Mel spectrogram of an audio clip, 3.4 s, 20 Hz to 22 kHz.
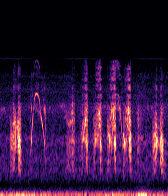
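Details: At night on 20 May 2020, a northern royal albatross parent stays at the nest beside its chick on a live camera: loud rough braying bursts repeated about three times a second, one arched whistle early on, low wind rumble beneath.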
